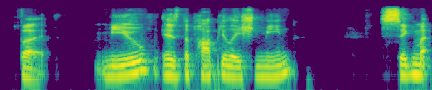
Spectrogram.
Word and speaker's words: mu: little greek letter called mu looks like an m or a u but it's pronounced mu so this sigma right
